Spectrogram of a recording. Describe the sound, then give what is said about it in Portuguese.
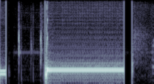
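Steady telephone line tone heard while a call is being transferred: one flat mid-pitched hum held for about a second and a half, set between short beeps and sharp clicks on the line, with no talking. “eu peço que aguarde em linha, que eu vou transferir o seu contato para o controle de qualidade, tá? Que vai dar continuidade. Só um minutinho. Transferência.”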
